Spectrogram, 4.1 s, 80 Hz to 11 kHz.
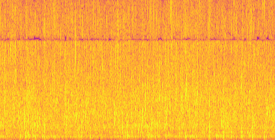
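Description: Chicken wings deep-frying in oil heated to about 350°F in a cast-iron pot, a steady, dense crackling sizzle of bubbling oil.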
